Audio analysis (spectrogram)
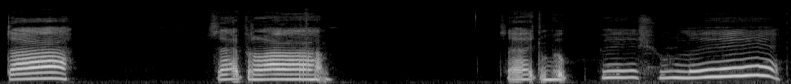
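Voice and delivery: panicked shouts at an attacker; frantic yelling. Real, not acted. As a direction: shout to drive him off. Fighting off attacker. (gritos de pânico)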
